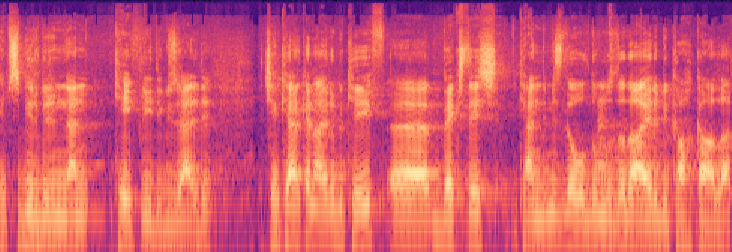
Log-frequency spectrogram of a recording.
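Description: Using a normal speaking voice, a man talks at a fairly quick pace with medium pitch and fairly even intonation. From Germany. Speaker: actor. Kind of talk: promotional interview.

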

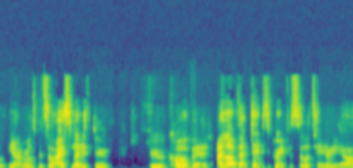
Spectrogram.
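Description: Here a woman talks at a very fast pace in a fairly high pitch with ordinary pitch variation. The background is quiet. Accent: English. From England. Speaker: singer-songwriter; podcast guest. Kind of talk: casual chat. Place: home room. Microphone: video call.

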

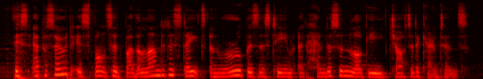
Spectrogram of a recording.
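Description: With music in the background, a woman speaks fairly quickly, with hardly any pauses and ordinary pitch variation. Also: fairly low pitch for a woman. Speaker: podcast host. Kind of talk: podcast hosting.

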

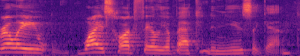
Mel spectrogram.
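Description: Over light background noise, a woman talks at a moderate pace with ordinary pitch variation. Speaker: panel moderator. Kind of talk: panel introduction. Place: hall. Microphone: podium.

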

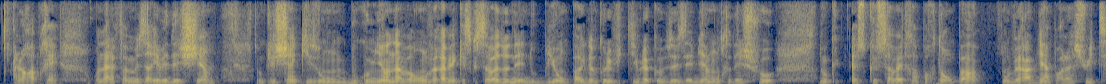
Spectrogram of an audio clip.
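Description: A man's very fast, medium-pitched speech with fairly even intonation. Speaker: gaming youtuber. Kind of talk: casual video commentary. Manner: hesitant, many repetitions.

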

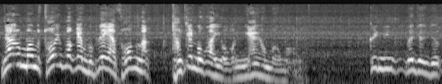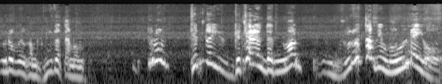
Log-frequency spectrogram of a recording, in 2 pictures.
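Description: Heard dry with no echo, a man with a high pitch and very wide pitch swings talks at a very slow pace, leaving long, frequent pauses. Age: old. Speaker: mountain-dwelling slash-and-burn farmer; rural elder host. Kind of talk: casual chat; casual conversation. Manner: halting. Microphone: camera far.

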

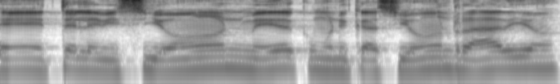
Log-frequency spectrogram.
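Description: Over a quiet background, a man delivers his words at a moderate pace with monotone, flat intonation. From Sonora, northern Mexico. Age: 30s. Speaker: content creator. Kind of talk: casual interview chat. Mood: relaxed, conversational. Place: studio. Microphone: studio mic.

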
